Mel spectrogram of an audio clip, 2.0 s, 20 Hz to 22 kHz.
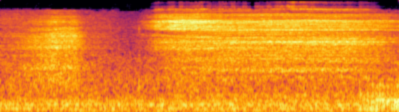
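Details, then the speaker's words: Laboured breathing in an acute asthma attack, simulated training scenario: adult woman triggered by a cat, without her reliever inhaler, short of breath 15–20 minutes; respiratory rate 22 per minute, pulse 98. "okay you're actually breathing quite quickly at 22 times a minute your pulse is high at 98 beats a minute"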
